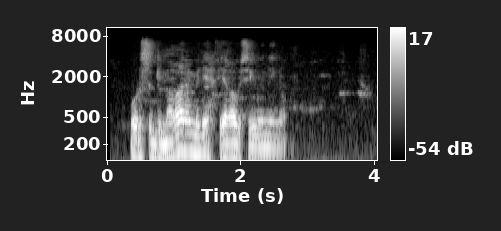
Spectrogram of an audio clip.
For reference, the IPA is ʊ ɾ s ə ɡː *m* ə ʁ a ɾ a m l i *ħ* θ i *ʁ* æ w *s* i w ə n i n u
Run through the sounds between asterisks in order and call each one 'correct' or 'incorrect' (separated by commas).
correct, correct, correct, correct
